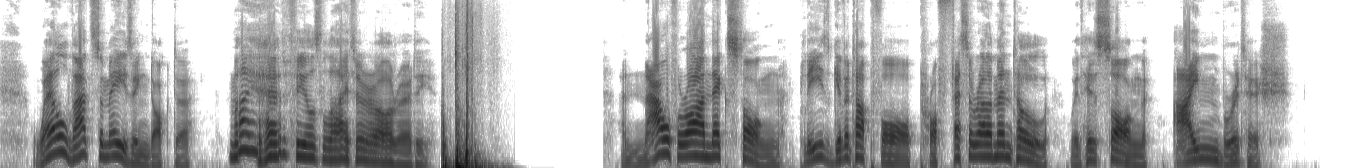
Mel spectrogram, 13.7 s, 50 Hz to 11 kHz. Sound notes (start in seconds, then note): 4.4 the sound of a body falling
